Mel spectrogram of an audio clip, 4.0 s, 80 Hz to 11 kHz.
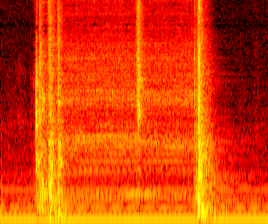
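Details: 1970 Wurlitzer 3400-series jukebox selecting record G1 in a series: steady low motor hum with sharp clicks and a final clunk as it stops; normal selection cycle.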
